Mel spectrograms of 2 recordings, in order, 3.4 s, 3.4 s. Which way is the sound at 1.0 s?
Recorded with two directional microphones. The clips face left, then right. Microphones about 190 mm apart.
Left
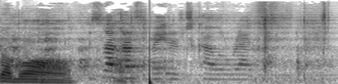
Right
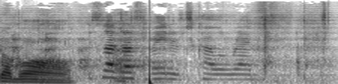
40° right (ahead or behind).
